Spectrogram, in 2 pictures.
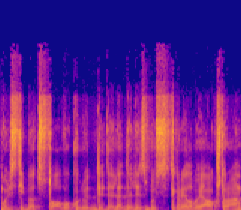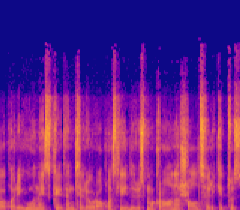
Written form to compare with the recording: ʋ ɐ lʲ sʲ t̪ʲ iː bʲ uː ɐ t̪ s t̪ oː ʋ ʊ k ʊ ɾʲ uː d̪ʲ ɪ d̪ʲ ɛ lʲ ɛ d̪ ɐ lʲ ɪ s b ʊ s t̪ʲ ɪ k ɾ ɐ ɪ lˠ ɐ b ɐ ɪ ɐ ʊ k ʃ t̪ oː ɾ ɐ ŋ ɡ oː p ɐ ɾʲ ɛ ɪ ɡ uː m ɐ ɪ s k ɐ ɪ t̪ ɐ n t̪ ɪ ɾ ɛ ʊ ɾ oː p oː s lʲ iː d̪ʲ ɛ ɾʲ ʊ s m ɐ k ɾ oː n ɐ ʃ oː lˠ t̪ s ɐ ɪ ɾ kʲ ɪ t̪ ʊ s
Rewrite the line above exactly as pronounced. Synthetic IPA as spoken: ʋ ɐ lʲ sʲ t̪ʲ iː bʲ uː ɐ t̪ s t̪ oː ʋ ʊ k ʊ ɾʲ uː d̪ʲ ɪ d̪ʲ ɛ lʲ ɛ d̪ ɐ lʲ ɪ s b ʊ s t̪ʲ ɪ k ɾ ɐ ɪ lˠ ɐ b ɐ ɪ ɐ ʊ k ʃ t̪ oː ɾ ɐ ŋ ɡ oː p ɐ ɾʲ ɛ ɪ ɡ uː n ɐ ɪ s k ɐ ɪ t̪ ɐ n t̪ ɪ ɾ ɛ ʊ ɾ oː p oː s lʲ iː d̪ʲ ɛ ɾʲ ʊ s m ɐ k ɾ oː n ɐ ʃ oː lˠ t̪ s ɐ ɪ ɾ kʲ ɪ t̪ ʊ s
